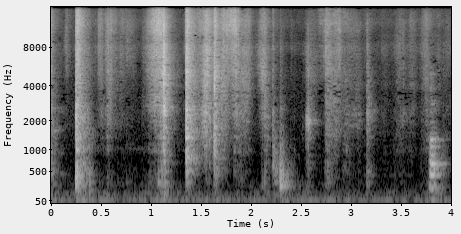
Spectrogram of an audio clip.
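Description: Playing-card-sized tarot cards being handled and laid on a table: a scattering of short, crisp flicks and taps of card stock.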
